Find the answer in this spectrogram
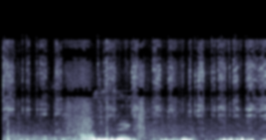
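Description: A brief vocal sound from a person about a second in, with a sharp knock about a second and a half in, over a low rumble.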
